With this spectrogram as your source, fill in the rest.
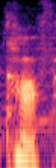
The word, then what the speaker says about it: cough: you have a cough the word cough has an unusual pronunciation instead of a g sound we have an F sound here do you have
